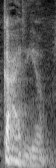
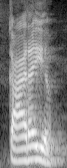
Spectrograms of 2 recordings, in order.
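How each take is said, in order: First: "कार्य" as kar-ya, low and soft; two syllables in "कार्य", no vowel after r; correct pronunciation. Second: "कारय" as three syllables ka-ra-ya; wrong pronunciation. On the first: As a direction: join r straight to y in "कार्य". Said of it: "बल्कि क्या होता है बच्चों". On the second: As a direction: put a vowel after r in "कारय". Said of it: "कारय नहीं होता". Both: Shown as a demonstration.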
